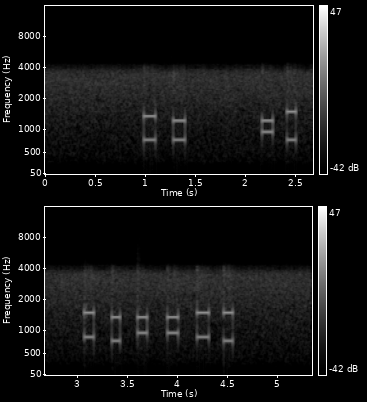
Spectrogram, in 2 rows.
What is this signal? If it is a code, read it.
DTMF, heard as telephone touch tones, dialled by hand, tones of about 100 ms. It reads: 54 *6 950096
